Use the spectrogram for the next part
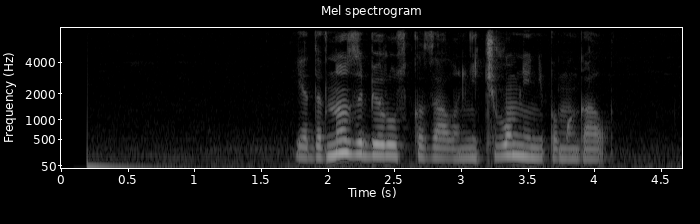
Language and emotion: Russian, neutral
